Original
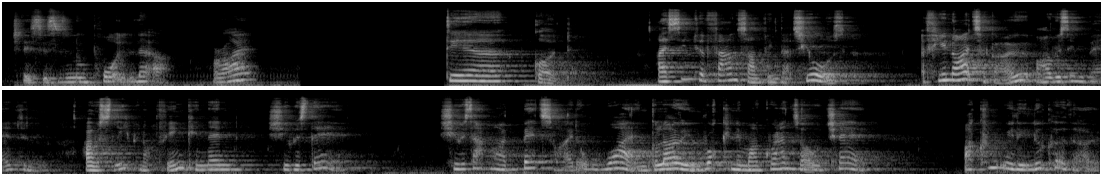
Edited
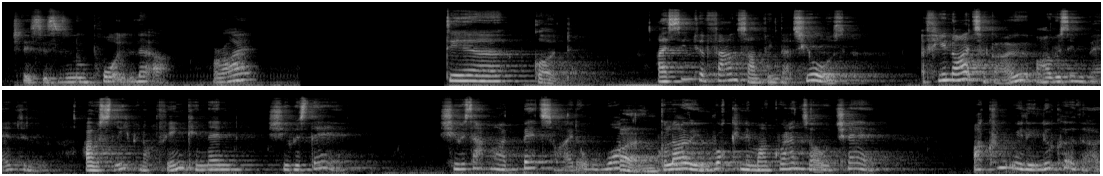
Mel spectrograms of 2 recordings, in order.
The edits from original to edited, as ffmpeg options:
ffmpeg -i in.wav -filter_complex "[0:a]asplit=3[link_01][link_02][link_03];[link_01]atrim=end=17.174[link_04];[link_02]atrim=start=17.17:end=17.46,asetpts=PTS-STARTPTS,asetrate=33516,aresample=44100[link_05];[link_03]atrim=start=17.456[link_06];[link_04][link_05]acrossfade=duration=0.004:curve1=hsin:curve2=hsin[link_07];[link_07][link_06]acrossfade=duration=0.004:curve1=hsin:curve2=hsin" out.wav

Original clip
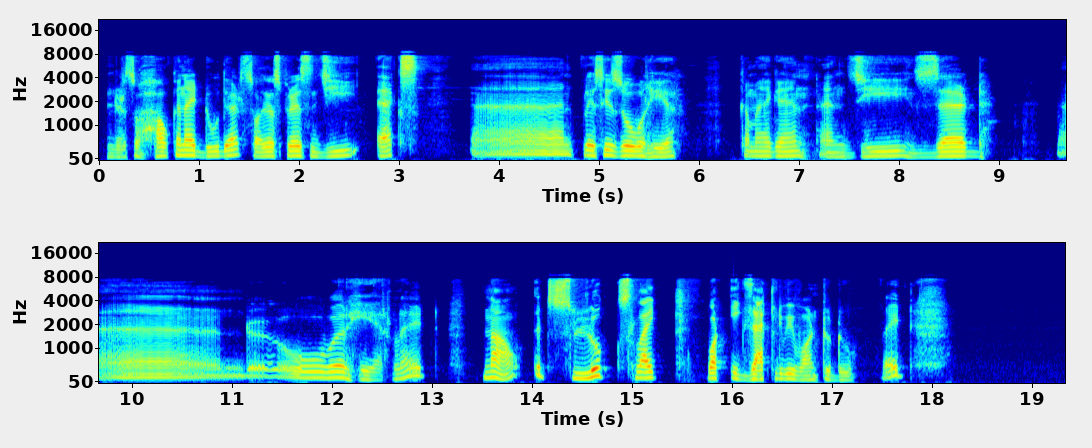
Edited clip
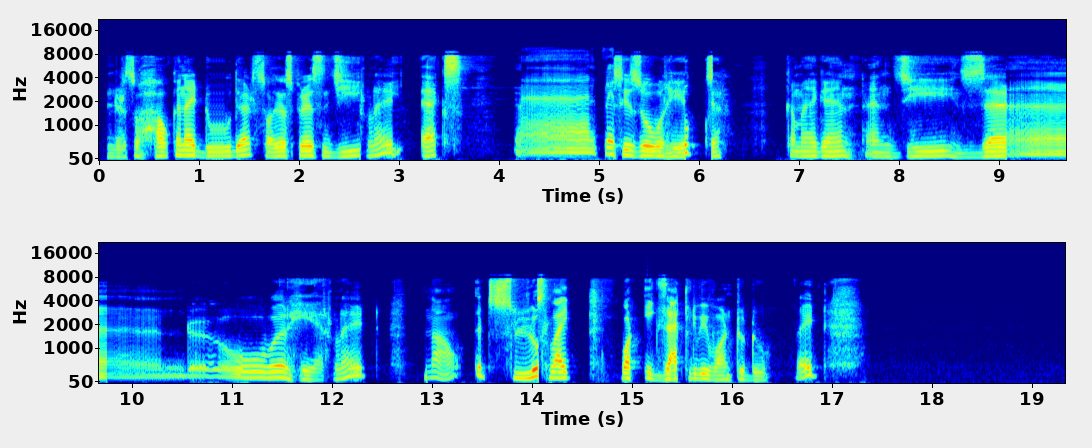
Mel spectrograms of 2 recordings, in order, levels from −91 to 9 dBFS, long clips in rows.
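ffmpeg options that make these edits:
ffmpeg -i in.wav -filter_complex "[0:a]asplit=15[link_01][link_02][link_03][link_04][link_05][link_06][link_07][link_08][link_09][link_10][link_11][link_12][link_13][link_14][link_15];[link_01]atrim=end=1.142[link_16];[link_02]atrim=start=1.108:end=1.142[link_17];[link_03]atrim=start=1.108:end=1.142[link_18];[link_04]atrim=start=1.108:end=1.142[link_19];[link_05]atrim=start=1.108:end=2.492[link_20];[link_06]atrim=start=12.538:end=12.862[link_21];[link_07]atrim=start=2.488:end=3.784[link_22];[link_08]atrim=start=3.78:end=4.96,asetpts=PTS-STARTPTS,asetrate=56007,aresample=44100[link_23];[link_09]atrim=start=4.956:end=5.672[link_24];[link_10]atrim=start=14.648:end=14.922[link_25];[link_11]atrim=start=5.668:end=8.612[link_26];[link_12]atrim=start=9.658:end=10.34,asetpts=PTS-STARTPTS,afade=type=out:start_time=0.678:duration=0.004:curve=hsin:silence=0.11885[link_27];[link_13]atrim=start=10.34:end=13.54,asetpts=PTS-STARTPTS,afade=type=in:duration=1.53:curve=qsin:silence=0.11885,afade=type=out:start_time=3.196:duration=0.004:curve=hsin:silence=0.149624[link_28];[link_14]atrim=start=13.54:end=14.652,asetpts=PTS-STARTPTS,afade=type=in:duration=0.53:silence=0.149624[link_29];[link_15]atrim=start=14.918[link_30];[link_16][link_17]acrossfade=duration=0.004:curve1=hsin:curve2=hsin[link_31];[link_31][link_18]acrossfade=duration=0.004:curve1=hsin:curve2=hsin[link_32];[link_32][link_19]acrossfade=duration=0.004:curve1=hsin:curve2=hsin[link_33];[link_33][link_20]acrossfade=duration=0.004:curve1=hsin:curve2=hsin[link_34];[link_34][link_21]acrossfade=duration=0.004:curve1=hsin:curve2=hsin[link_35];[link_35][link_22]acrossfade=duration=0.004:curve1=hsin:curve2=hsin[link_36];[link_36][link_23]acrossfade=duration=0.004:curve1=hsin:curve2=hsin[link_37];[link_37][link_24]acrossfade=duration=0.004:curve1=hsin:curve2=hsin[link_38];[link_38][link_25]acrossfade=duration=0.004:curve1=hsin:curve2=hsin[link_39];[link_39][link_26]acrossfade=duration=0.004:curve1=hsin:curve2=hsin[link_40];[link_27][link_28][link_29]concat=n=3:v=0:a=1[link_41];[link_40][link_41]acrossfade=duration=0.004:curve1=hsin:curve2=hsin[link_42];[link_42][link_30]acrossfade=duration=0.004:curve1=hsin:curve2=hsin" out.wav

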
